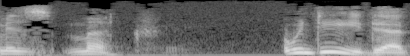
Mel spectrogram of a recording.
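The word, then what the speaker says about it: Murtry: you Doctor uh my name my name is Merry Oh indeed spelled m u r t r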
